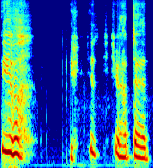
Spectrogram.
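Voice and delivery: high, relieved voice; relieved Cassie. Acted. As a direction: choke out the relief.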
